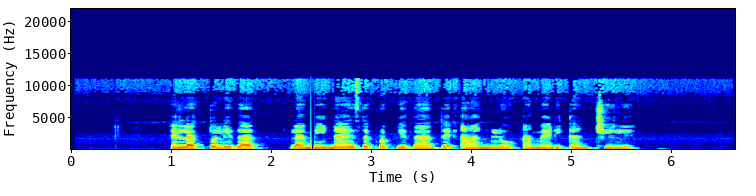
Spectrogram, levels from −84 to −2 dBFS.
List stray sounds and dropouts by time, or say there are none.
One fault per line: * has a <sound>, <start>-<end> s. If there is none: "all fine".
* has a dropout, 2.4-2.4 s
